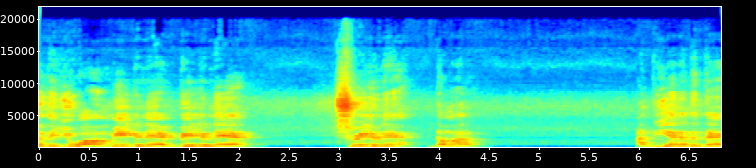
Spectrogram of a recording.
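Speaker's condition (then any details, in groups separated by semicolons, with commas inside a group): No condition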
